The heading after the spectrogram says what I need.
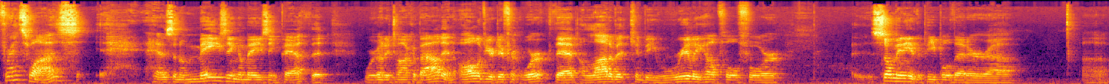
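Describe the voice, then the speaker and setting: A man's voice: on the low side, unhurried. A male interviewer visiting a guest's home, chatty and playful, paying compliments as he introduces her. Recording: echoey room, distant mic.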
